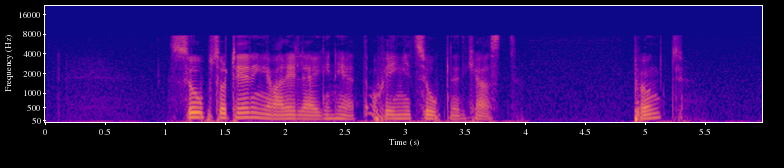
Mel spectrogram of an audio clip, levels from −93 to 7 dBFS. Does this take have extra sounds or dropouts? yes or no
no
